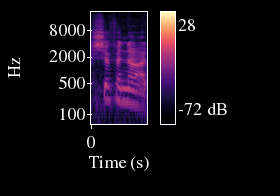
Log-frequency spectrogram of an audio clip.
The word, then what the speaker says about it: chiffonade: a technique called a chiffonade chiffonade chiffonade is the correct way to say that and what it is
